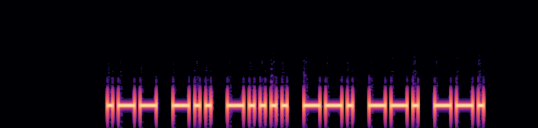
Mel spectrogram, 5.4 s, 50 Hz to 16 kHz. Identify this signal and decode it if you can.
Morse code, heard as a keyed tone, about 23 wpm, 700 Hz. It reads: WD6GGG
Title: USA Call Signs - 6 Characters - 2x Character Spacing - 22wpm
